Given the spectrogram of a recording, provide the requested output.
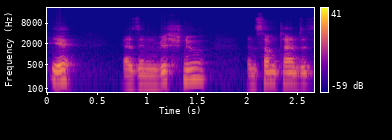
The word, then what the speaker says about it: Vishnu: or hear the word Vishnu Vishnu it sounds a little more like I than e you can also hear Vishnu Vishnu you hear the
